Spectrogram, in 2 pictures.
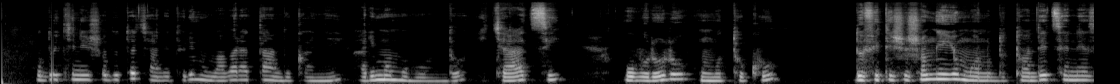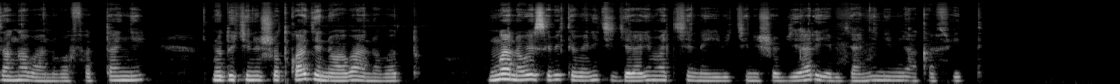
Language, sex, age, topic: Kinyarwanda, female, 18-24, education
